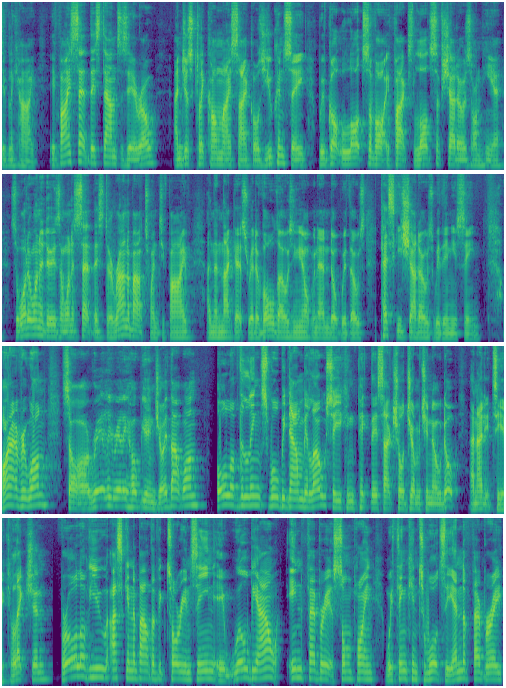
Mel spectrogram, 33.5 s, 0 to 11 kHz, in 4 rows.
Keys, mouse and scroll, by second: 0.9 click, 2.2 click, 9.3 click, 10.1 typing, 10.6-11.3 Return, 20.1 F9.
